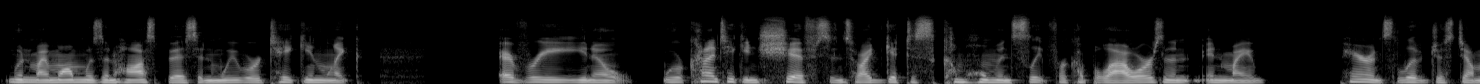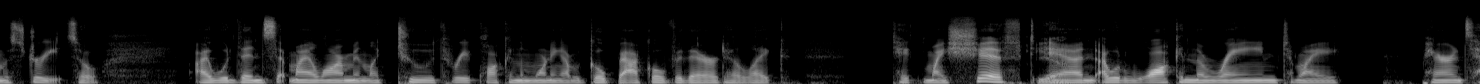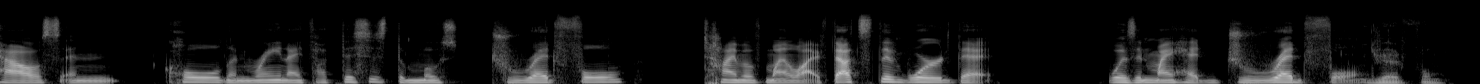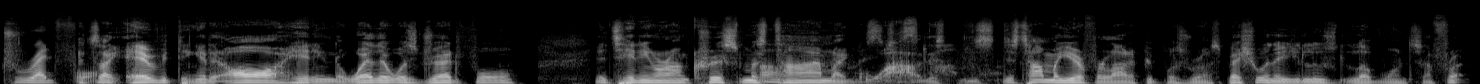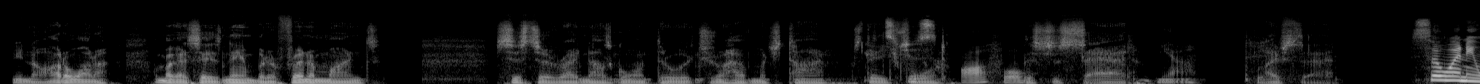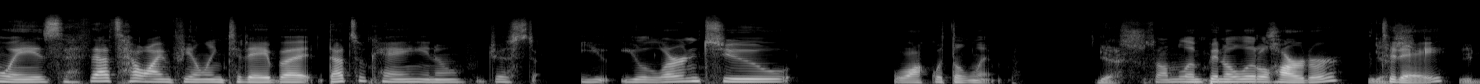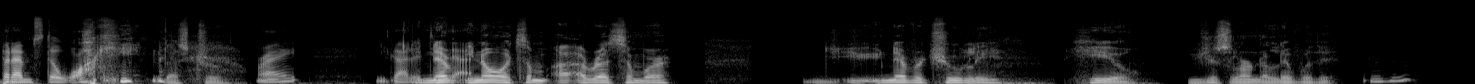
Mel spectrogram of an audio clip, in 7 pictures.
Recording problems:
wrong speed and pitch; too slow and too low; 0.7 times normal speed

